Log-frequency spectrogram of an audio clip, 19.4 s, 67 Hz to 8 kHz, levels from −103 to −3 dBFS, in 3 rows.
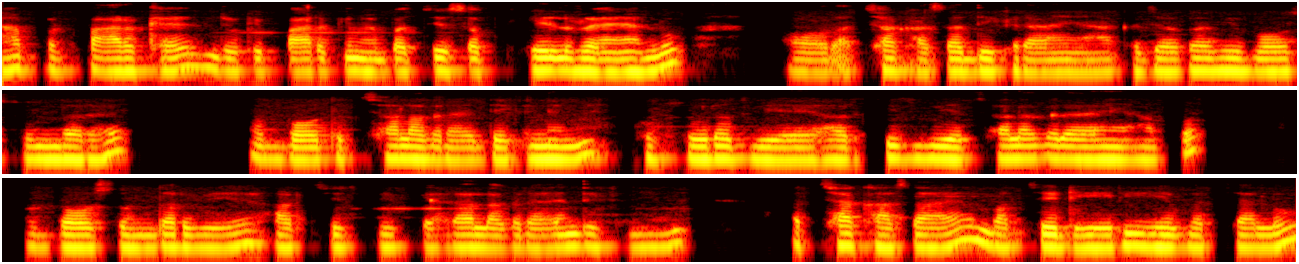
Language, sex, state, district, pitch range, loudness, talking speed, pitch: Hindi, female, Bihar, Purnia, 155-165 Hz, -32 LUFS, 205 wpm, 160 Hz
